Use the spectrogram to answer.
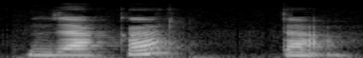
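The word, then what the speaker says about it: Yakarta: না তখন হয় মানে একটু জ এর মত উচ্চারণ হয় কিন্তু ভিতর থেকে প্রথমে শুরু হয় অন্তস্থিয় ঠিক ওইভাবে জাকারতা লাকার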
